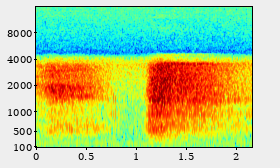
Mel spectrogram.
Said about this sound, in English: Take a nice deep breath. Make sure you're comfortable. Sit back in your chair, uncross your legs, close your eyes.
